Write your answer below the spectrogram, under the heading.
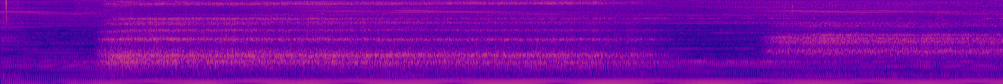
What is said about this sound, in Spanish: una inhalación por la nariz y una exhalación por la boca generando así un ciclo en el que vamos a respirar durante tres minutos. El pranayama se realizaría así.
